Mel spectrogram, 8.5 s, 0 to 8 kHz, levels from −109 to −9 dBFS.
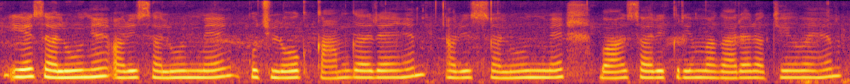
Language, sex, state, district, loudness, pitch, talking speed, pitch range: Hindi, female, Bihar, Kishanganj, -16 LUFS, 240 Hz, 170 wpm, 230-250 Hz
